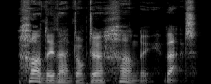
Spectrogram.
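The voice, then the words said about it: Bland, mild voice. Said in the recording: “in his blandest voice.”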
